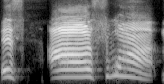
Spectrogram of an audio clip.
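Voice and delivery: high hammed-up cartoon voice; movie quote voice. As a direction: drag it out in a put-on voice. Quoting the movie line.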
